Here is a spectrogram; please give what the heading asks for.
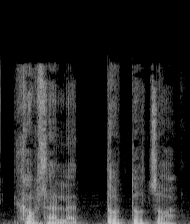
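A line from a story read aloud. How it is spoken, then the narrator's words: Hesitant whisper. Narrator (Vietnamese): khựng lại, rút tay về thì thầm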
